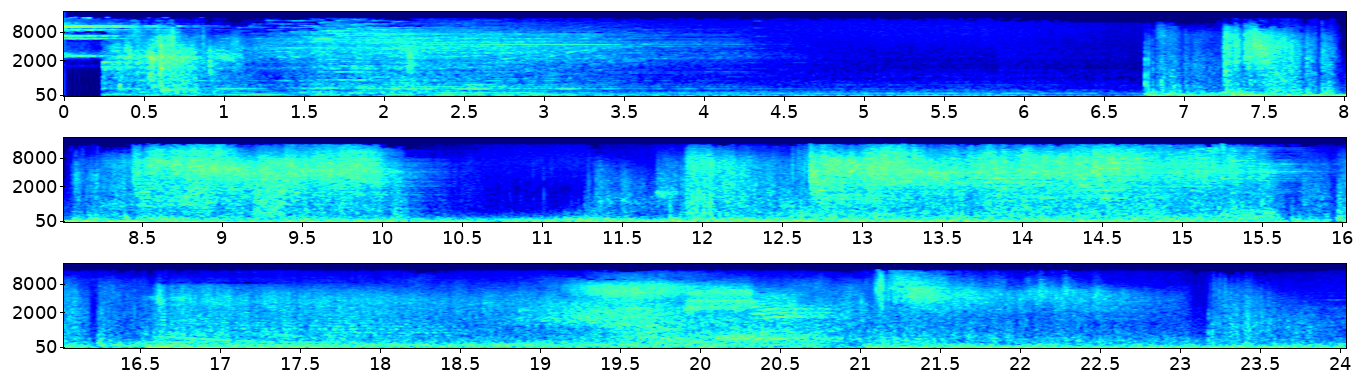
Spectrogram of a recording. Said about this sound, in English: He's throwing a homemade explosive down the elevator shaft to prevent another RPG from hitting the SWAT vehicle.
